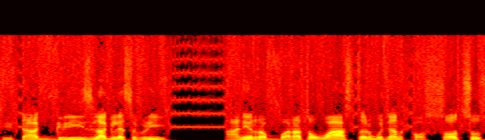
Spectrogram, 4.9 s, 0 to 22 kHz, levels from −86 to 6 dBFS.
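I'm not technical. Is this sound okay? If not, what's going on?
No. There's a high whistle, around 2 kHz, throughout the speech, with a grainy hiss under quiet moments. These are converter idle tones. The recording chip got stuck repeating tiny patterns when the sound was soft, and those patterns became an audible tone.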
